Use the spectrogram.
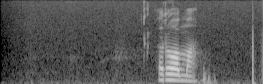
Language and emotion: Russian, neutral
